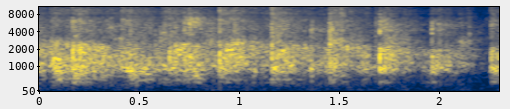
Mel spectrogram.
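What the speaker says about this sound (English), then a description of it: "Give her a big round of applause." An audience at a business literature festival in Bangalore applauds, a dense, steady clapping throughout, fairly close and loud, with no talk over it.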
